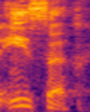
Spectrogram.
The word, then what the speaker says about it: Issa: Issa, am I pronouncing your name correctly? That is correct.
